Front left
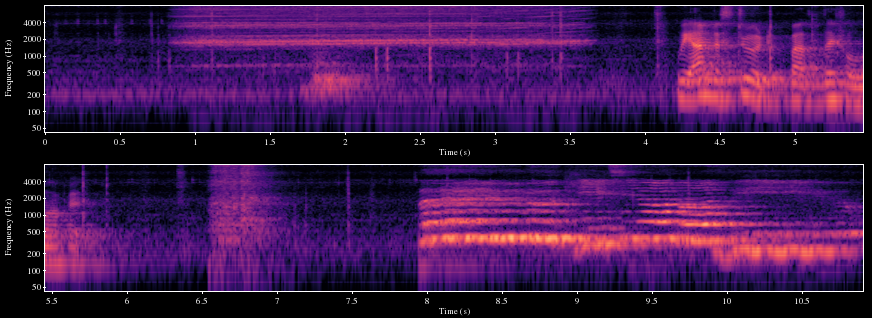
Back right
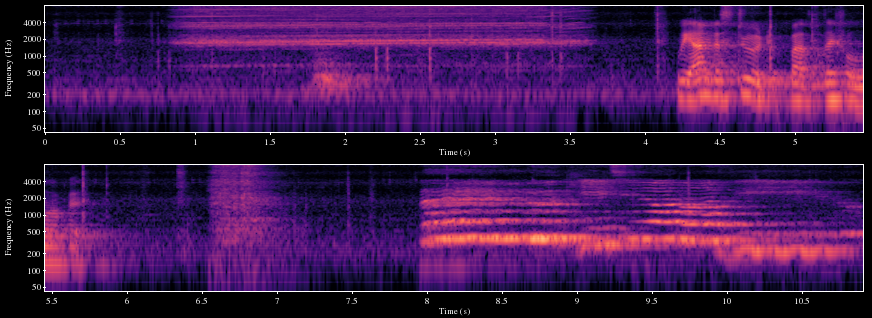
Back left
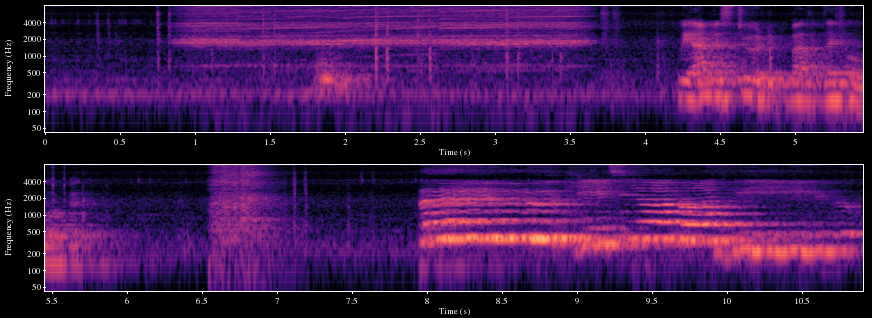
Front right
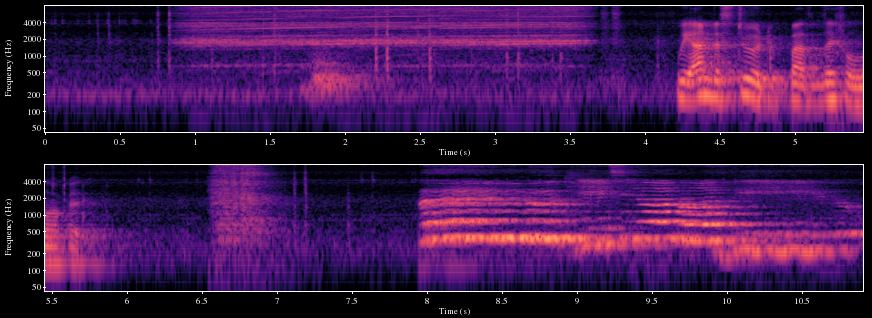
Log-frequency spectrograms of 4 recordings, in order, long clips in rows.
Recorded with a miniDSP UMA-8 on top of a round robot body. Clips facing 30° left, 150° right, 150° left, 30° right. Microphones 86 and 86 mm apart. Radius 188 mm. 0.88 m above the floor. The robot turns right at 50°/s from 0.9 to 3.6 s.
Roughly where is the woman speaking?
Ahead right.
